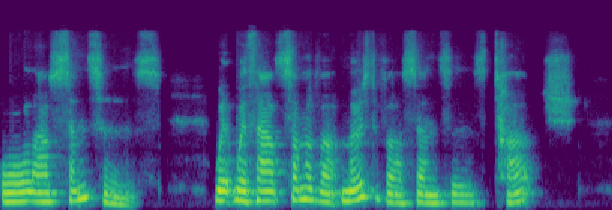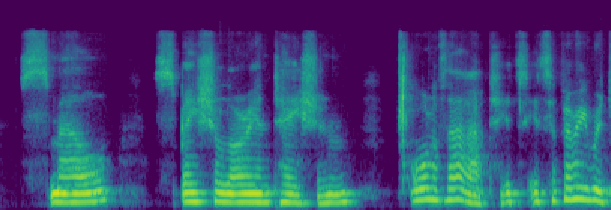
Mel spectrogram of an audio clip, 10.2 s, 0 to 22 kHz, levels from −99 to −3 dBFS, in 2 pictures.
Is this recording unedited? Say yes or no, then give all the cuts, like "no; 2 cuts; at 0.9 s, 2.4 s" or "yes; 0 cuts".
yes; 0 cuts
